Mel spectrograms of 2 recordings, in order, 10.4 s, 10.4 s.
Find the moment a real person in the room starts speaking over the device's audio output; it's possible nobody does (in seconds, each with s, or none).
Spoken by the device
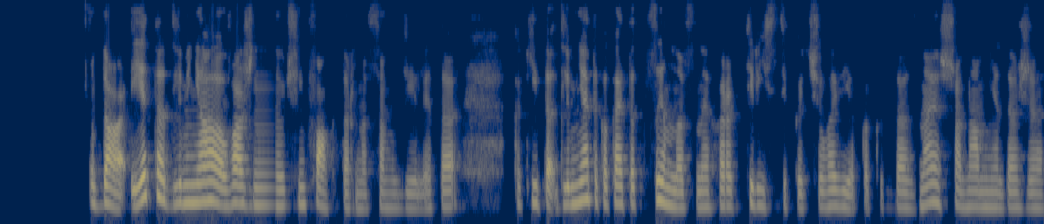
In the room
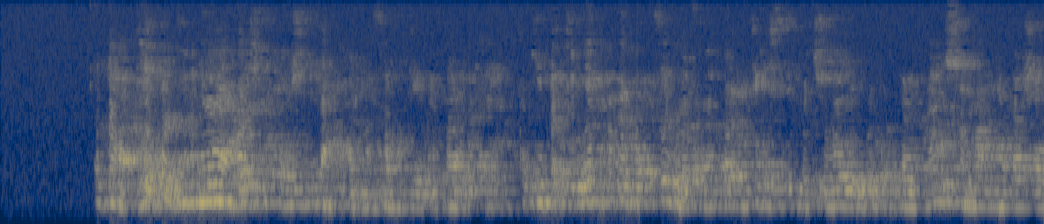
none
